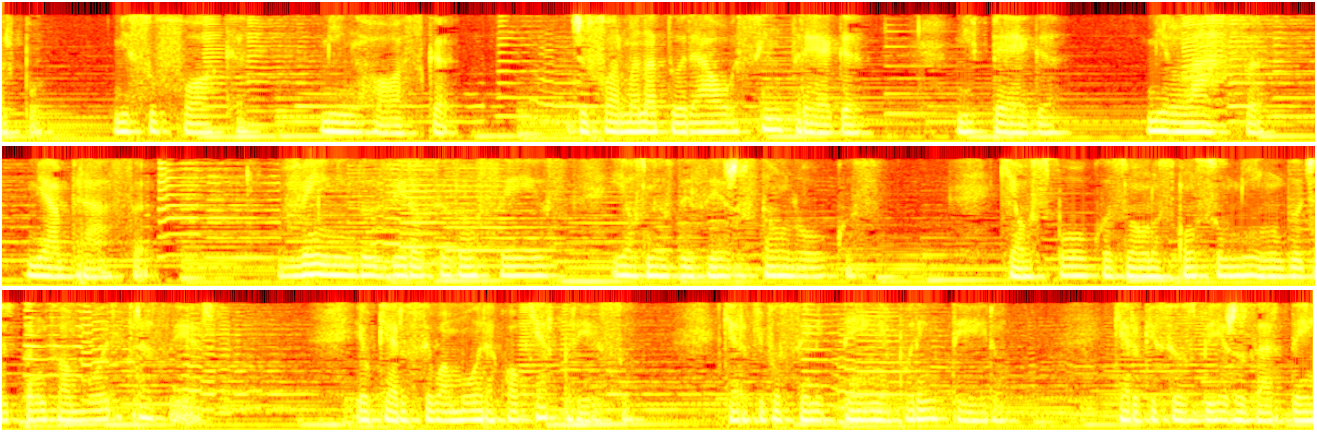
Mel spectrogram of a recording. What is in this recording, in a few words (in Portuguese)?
Me Leva, Telemensagens Sensuais fem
